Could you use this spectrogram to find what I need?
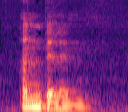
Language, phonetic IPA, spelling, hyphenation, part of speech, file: German, [ˈanˌbɛlən], anbellen, an‧bel‧len, verb, De-anbellen.ogg
- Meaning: 1. to bark at 2. to bawl out 3. to call (by telephone)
